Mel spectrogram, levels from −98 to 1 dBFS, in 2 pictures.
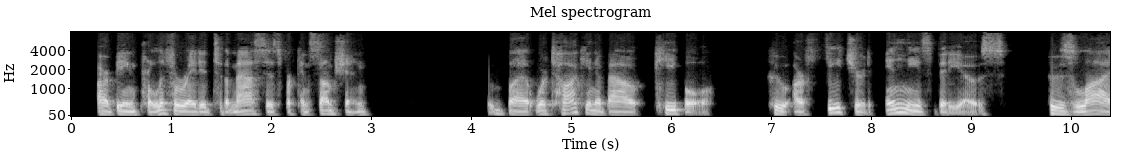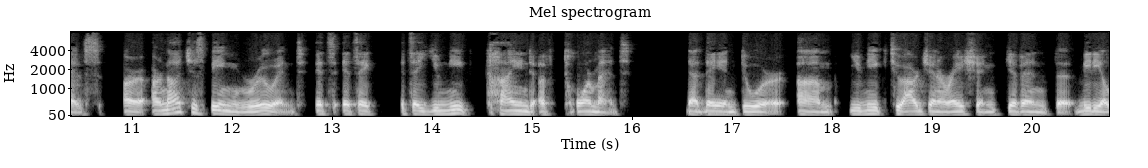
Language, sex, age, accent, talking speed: English, male, 30-49, American, 130 wpm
